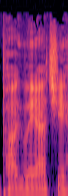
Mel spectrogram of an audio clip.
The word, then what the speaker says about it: Pagliacci: I thought you said Pagliacci had a deal. – Oh, there it is, Pagliacci. Soft G, bro.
